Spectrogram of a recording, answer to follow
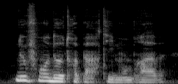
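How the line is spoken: Superior tone. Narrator (French): dit-il à l'Aragonais d'un ton de supériorité

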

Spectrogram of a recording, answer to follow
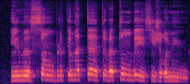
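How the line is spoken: Grumbled. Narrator (French): grogna l'autre

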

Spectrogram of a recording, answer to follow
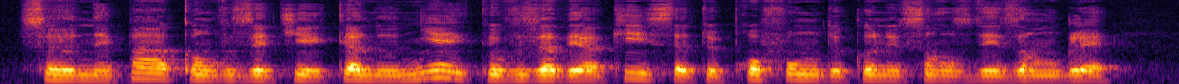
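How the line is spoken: Dry remark. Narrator (French): remarqua sèchement le lieutenant

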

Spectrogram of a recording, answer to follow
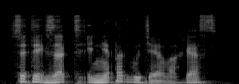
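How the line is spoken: Curt confirmation. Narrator (French): confirma sèchement le père Octavio

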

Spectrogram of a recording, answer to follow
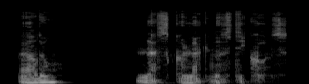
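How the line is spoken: Whispered. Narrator (French): chuchota le Templier

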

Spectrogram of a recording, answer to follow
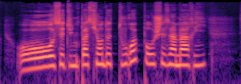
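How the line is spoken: Exclaiming, stifling wicked laugh. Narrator (French): s'écriait Madame Bontemps en étouffant un rire satanique

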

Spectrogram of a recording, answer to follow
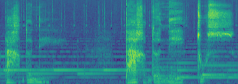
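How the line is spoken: Murmuring. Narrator (French): murmura

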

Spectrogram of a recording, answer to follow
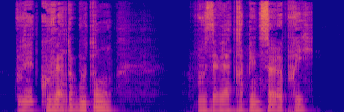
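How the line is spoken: Exclamation. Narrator (French): s'écria-t-il

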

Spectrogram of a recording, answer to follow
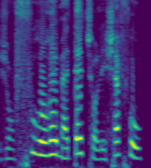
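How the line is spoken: Exclaimed. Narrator (French): s'écria Hussonnet

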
